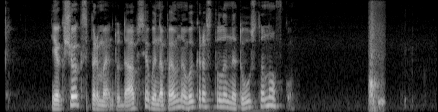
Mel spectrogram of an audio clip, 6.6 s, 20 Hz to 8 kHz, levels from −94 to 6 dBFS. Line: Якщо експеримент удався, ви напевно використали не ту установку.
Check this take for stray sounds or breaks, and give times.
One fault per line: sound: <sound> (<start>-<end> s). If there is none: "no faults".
sound: whoosh (5.5-5.8 s)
